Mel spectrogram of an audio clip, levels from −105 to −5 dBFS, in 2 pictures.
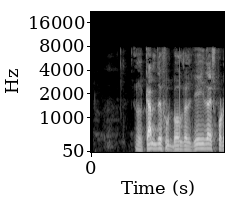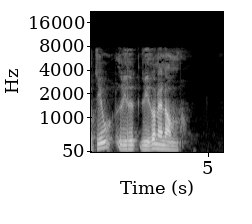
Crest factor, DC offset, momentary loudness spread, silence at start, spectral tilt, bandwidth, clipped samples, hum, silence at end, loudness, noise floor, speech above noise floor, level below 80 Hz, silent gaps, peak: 24 dB; under 0.1%; 9 LU; 0.9 s; -6 dB/octave; 8 kHz; under 0.1%; none; 0.8 s; -28 LUFS; -89 dBFS; 61 dB; -62 dBFS; none; -6 dBFS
